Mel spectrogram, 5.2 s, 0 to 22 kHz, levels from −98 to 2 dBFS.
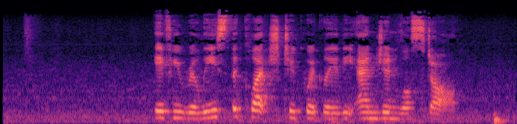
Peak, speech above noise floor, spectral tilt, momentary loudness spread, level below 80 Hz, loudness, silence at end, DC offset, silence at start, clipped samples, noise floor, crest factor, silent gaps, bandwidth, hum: -6 dBFS; 25 dB; -2 dB/octave; 11 LU; -54 dBFS; -25 LUFS; 0.1 s; under 0.1%; 0.05 s; under 0.1%; -50 dBFS; 20 dB; none; 15.5 kHz; none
